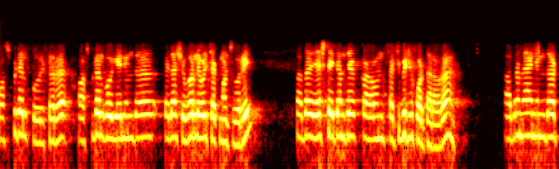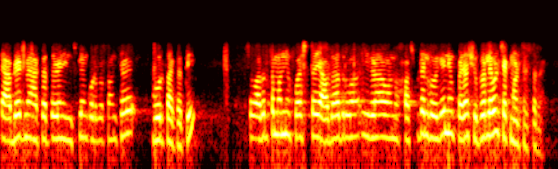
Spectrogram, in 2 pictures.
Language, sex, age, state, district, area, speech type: Kannada, male, 30-45, Karnataka, Belgaum, urban, conversation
